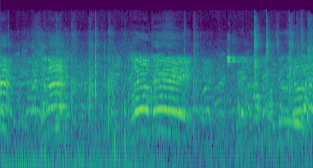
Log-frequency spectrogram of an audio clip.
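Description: Field hockey players shouting calls to one another across the pitch, with one long, loud call about three seconds in, and a few sharp clicks of sticks striking the ball.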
